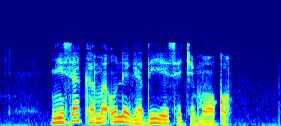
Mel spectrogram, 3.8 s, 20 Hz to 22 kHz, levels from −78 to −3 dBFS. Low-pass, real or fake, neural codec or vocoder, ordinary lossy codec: 5.4 kHz; real; none; none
